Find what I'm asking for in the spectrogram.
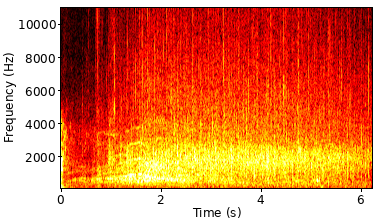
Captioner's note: applause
